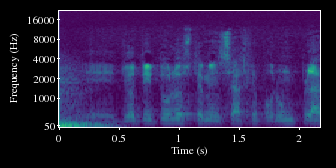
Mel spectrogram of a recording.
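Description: A man speaks through a microphone in a large room.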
